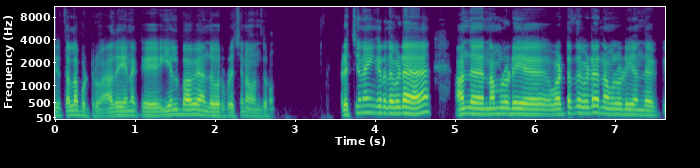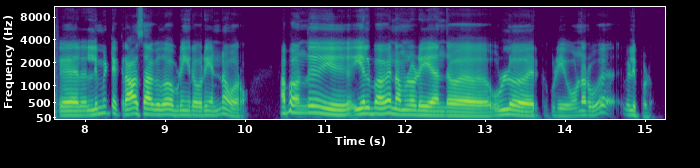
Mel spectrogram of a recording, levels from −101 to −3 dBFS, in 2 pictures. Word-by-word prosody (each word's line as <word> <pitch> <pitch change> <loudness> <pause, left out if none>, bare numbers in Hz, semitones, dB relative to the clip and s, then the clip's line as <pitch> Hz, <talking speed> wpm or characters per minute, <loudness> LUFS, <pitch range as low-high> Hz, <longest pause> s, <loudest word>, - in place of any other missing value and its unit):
தள்ளப்பட்ருவேன். 110 -7 -3
அது 120 - -3
எனக்கு 120 -2 -4 0.2
இயல்பாவே 145 +1 +2
அந்த 120 -3 -2
ஒரு 110 - -7
பிரச்சனை 110 -4 -6
வந்துரும். 95 -1 -12 0.8
பிரச்சனைங்கிறத 195 +4 0
விட, 185 +1 +6 0.7
அந்த 170 +2 +3 0.2
நம்மளுடைய 165 0 +3 0.4
வட்டத்த 180 +5 +1
விட, 180 +3 +2
நம்மளுடைய 155 -2 0
அந்த 140 -1 -1 0.4
அ - - +3 0.3
லிமிட் 180 +2 -6
கிராஸ் 155 +3 +2
ஆகுதோ? 145 0 -1
அப்டின்கிற 130 -1 -5
ஒரு 135 - -4
எண்ணம் 150 +6 -4
வரும். 100 - -10 0.4
அப்ப - - -1
வந்து 100 - -3 0.6
இயல்பாவே 170 +1 +1
நம்மளுமுடைய 140 -2 0
அந்த 120 0 -3 0.6
உள்ள 145 +2 -1 0.3
இருக்கக்கூடிய 110 -1 -11
உணர்வு 125 +1 -5 0.3
வெளிப்படும். - - -9
145 Hz, 130 wpm, -23 LUFS, 125-170 Hz, 0.8 s, விட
